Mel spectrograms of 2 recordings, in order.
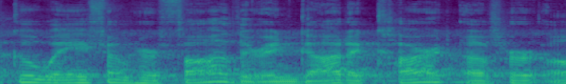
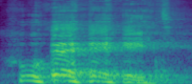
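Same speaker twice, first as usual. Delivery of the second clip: urgent wait; 9 semitones higher, 8 dB louder than usual. Acted. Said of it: "said the father".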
